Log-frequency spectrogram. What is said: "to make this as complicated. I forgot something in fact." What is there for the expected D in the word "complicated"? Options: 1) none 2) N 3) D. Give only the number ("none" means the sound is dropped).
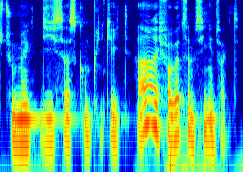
1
